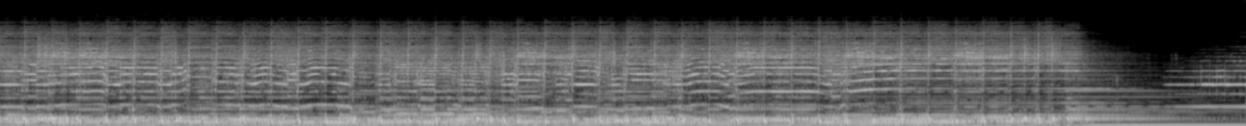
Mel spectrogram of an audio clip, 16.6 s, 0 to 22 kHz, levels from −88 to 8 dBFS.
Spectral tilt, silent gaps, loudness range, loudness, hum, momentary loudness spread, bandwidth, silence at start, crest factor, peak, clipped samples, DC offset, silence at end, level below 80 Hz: -4 dB/octave; none; 3 LU; -17 LUFS; none; 8 LU; 12.5 kHz; 0 s; 14 dB; -4 dBFS; under 0.1%; 2%; 0 s; -32 dBFS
